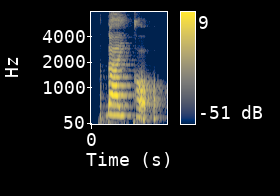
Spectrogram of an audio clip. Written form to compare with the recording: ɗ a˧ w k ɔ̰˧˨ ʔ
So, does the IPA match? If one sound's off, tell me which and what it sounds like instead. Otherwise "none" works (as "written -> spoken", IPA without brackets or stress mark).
w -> j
